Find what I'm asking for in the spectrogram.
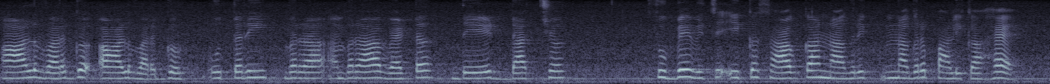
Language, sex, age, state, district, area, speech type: Punjabi, female, 30-45, Punjab, Barnala, urban, read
